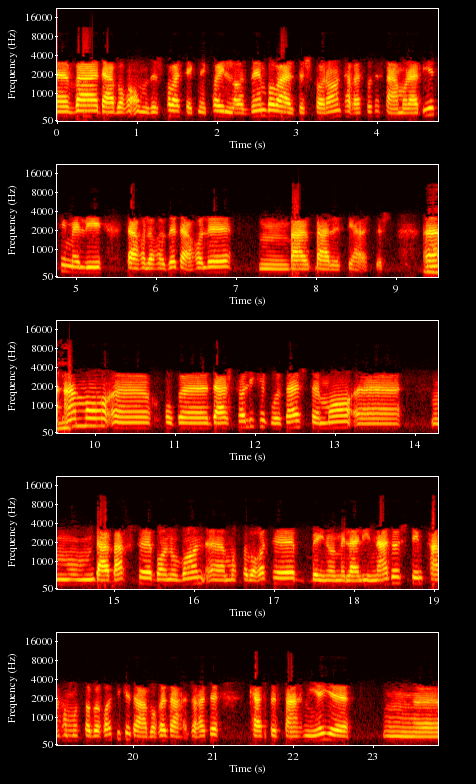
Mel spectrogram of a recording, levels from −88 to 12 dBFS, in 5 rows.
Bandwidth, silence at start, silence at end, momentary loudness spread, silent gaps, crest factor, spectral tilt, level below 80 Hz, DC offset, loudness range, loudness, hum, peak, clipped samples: 11 kHz; 0 s; 0 s; 10 LU; none; 18 dB; -4.5 dB/octave; -70 dBFS; under 0.1%; 2 LU; -17 LUFS; none; 0 dBFS; under 0.1%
